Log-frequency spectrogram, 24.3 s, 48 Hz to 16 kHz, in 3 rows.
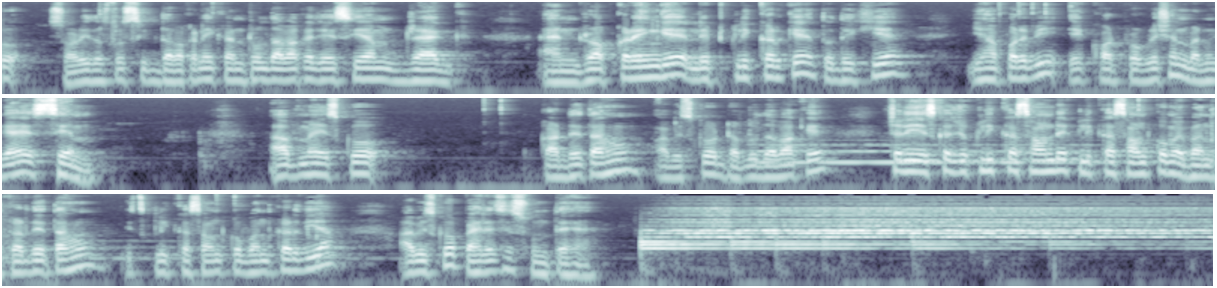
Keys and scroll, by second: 12.9 w.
